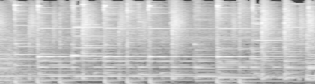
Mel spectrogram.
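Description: Background music: pitched melody notes over a steady, regular beat.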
